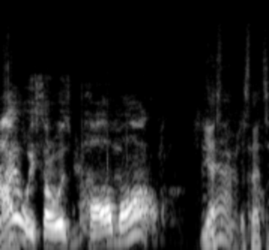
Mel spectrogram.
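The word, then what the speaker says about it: Pall Mall: He says pel mills, which is incorrect. I always thought it was Paul Maul.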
